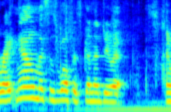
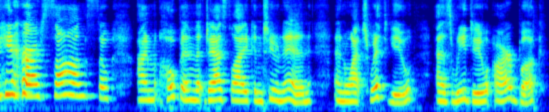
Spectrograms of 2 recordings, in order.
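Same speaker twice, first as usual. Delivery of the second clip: ordinary delivery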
